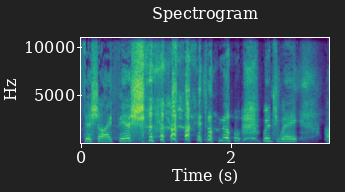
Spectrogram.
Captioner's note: laughing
